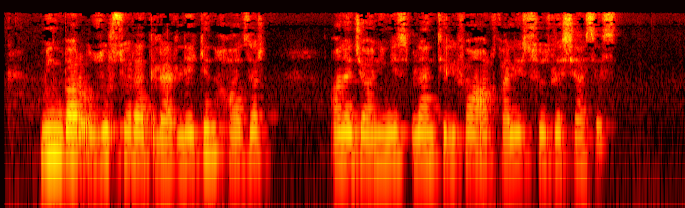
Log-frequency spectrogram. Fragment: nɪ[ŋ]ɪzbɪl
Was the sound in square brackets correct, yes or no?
yes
